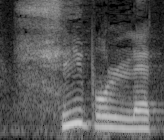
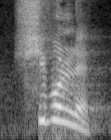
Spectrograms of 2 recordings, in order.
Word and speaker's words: shibboleth: 제가 이렇게 해봤더니 그 영어를 발음하는 그 원어민은 쉬볼렛 이렇게 발음합니다. 쉬볼렛. 그러면 여기에 시볼렛은 어떻게 발음하냐? 시볼렛. 여러분 차이 분명하겠어요? 분별하겠어요? 영어로 얘기하면 H가 하나 더 붙었어요. SH고 하나는 그냥 H가 없는 S예요.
